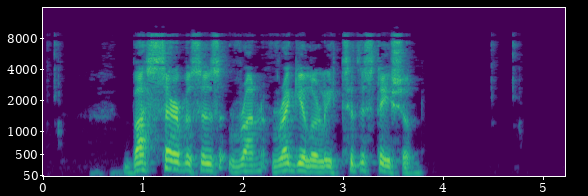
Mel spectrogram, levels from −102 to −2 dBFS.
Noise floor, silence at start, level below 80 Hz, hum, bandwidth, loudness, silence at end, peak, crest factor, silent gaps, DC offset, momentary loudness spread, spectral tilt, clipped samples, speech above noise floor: -72 dBFS; 0.8 s; -68 dBFS; none; 9.6 kHz; -25 LUFS; 1.45 s; -8 dBFS; 20 dB; none; under 0.1%; 8 LU; -2.5 dB/octave; under 0.1%; 46 dB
